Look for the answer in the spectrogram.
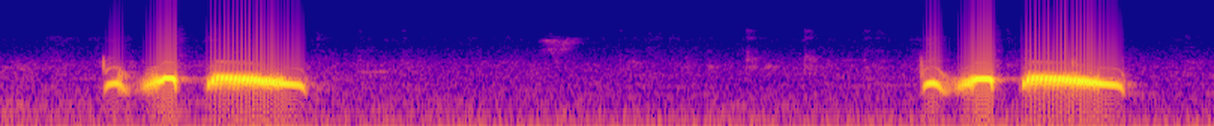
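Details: Spotted dove song used to train birds: two identical soft coo phrases about four seconds apart, each two short rising notes then a long falling coo, with silence between.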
